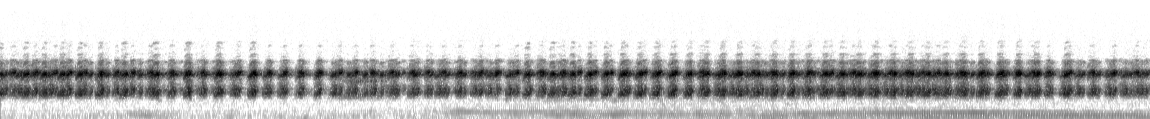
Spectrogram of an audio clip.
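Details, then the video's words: Tree frogs singing at night by a forest pond in north-east Italy in mid-April: a dense chorus of rapid, pulsed croaks overlapping continuously, with a faint low hum underneath. "relaxing forest pond by night with singing tree frogs"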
